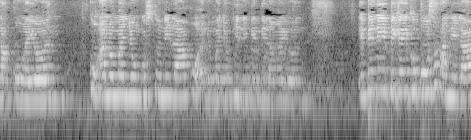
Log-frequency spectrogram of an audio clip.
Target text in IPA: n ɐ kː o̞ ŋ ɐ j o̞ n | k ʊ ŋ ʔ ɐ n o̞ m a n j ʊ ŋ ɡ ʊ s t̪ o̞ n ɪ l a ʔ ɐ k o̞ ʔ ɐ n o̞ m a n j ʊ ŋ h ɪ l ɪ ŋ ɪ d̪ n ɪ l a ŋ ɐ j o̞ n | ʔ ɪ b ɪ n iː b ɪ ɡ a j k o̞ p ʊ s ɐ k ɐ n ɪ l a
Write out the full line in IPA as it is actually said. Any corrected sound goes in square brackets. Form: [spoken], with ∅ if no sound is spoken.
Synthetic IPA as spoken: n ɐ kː o̞ ŋ ɐ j o̞ n | k ʊ ŋ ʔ ɐ n o̞ m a n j ʊ ŋ ɡ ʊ s t̪ o̞ n ɪ l a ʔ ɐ k o̞ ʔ ɐ n o̞ m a n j ʊ ŋ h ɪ l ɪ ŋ ɪ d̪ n ɪ l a ŋ ɐ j o̞ n | ʔ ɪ b ɪ n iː b ɪ ɡ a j k o̞ p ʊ s ɐ k ɐ n ɪ l a

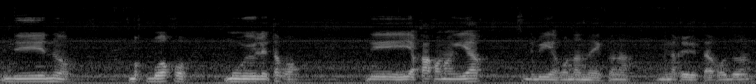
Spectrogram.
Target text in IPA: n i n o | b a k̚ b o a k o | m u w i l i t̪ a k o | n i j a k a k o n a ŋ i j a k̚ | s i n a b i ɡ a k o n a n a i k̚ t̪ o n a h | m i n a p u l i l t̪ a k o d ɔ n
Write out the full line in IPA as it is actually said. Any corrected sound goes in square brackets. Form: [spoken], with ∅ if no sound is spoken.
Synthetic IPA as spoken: [d] i n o | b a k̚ b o a k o | m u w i l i t̪ a k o | [d] i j a k a k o n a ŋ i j a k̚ | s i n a b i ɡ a k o n a n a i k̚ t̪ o n a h | m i n a [k] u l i [∅] t̪ a k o d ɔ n

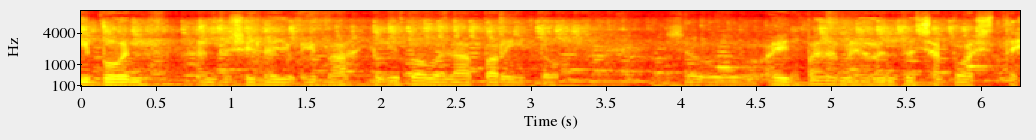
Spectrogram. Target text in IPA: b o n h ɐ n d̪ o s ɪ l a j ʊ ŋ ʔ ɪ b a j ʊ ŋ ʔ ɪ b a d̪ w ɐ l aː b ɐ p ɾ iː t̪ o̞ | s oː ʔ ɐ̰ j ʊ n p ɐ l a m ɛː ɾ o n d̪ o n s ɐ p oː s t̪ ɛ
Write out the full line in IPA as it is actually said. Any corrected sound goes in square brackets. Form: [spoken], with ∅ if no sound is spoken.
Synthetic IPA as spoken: b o n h ɐ n d̪ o s ɪ l a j ʊ ŋ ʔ ɪ b a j ʊ ŋ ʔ ɪ b a [∅] w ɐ l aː [p] ɐ [∅] ɾ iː t̪ o̞ | s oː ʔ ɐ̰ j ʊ n p ɐ l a m ɛː ɾ o n d̪ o n s ɐ p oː s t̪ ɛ

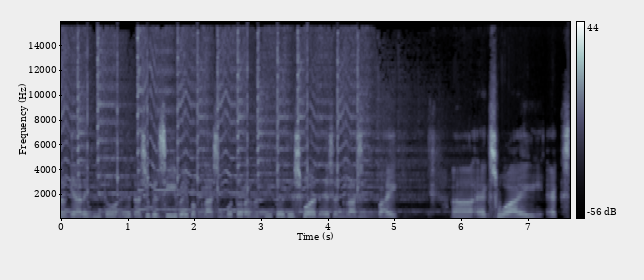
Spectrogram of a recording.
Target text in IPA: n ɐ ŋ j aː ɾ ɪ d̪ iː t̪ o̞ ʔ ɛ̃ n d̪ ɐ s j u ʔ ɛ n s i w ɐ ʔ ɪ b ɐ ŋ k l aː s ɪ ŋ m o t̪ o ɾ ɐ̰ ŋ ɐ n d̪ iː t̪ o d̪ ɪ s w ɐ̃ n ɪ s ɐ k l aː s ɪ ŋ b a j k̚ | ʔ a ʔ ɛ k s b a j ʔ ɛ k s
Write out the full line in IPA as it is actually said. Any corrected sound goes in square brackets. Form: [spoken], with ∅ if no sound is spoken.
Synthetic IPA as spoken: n ɐ ŋ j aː ɾ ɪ d̪ iː t̪ o̞ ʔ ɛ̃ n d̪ ɐ s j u [k] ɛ n s i [b] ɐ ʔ ɪ b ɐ ŋ k l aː s ɪ ŋ m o t̪ o ɾ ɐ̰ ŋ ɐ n d̪ iː t̪ o d̪ ɪ s w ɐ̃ n ɪ s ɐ k l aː s ɪ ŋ b a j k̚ | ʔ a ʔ ɛ k s [w] a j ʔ ɛ k s

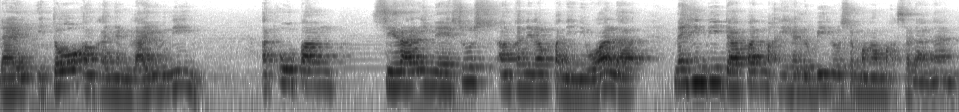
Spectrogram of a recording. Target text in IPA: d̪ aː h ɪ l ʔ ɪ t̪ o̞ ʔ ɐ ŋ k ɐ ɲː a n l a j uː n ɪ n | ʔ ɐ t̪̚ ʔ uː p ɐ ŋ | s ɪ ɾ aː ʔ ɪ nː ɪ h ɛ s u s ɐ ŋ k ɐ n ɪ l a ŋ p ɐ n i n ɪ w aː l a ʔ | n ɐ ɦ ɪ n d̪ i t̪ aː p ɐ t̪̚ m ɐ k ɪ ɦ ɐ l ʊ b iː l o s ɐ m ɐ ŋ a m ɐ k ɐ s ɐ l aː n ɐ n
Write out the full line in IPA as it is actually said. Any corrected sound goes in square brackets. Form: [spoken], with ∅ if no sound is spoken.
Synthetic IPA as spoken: d̪ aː h ɪ l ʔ ɪ t̪ o̞ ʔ ɐ ŋ k ɐ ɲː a [ŋ] l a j uː n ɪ n | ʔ ɐ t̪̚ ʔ uː p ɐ ŋ | s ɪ ɾ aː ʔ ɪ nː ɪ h ɛ s u s ɐ ŋ k ɐ n ɪ l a ŋ p ɐ n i n ɪ w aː l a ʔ | n ɐ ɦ ɪ n d̪ i [d̪] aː p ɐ t̪̚ m ɐ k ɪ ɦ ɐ l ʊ b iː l o s ɐ m ɐ ŋ a m ɐ k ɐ s ɐ l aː n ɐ n

